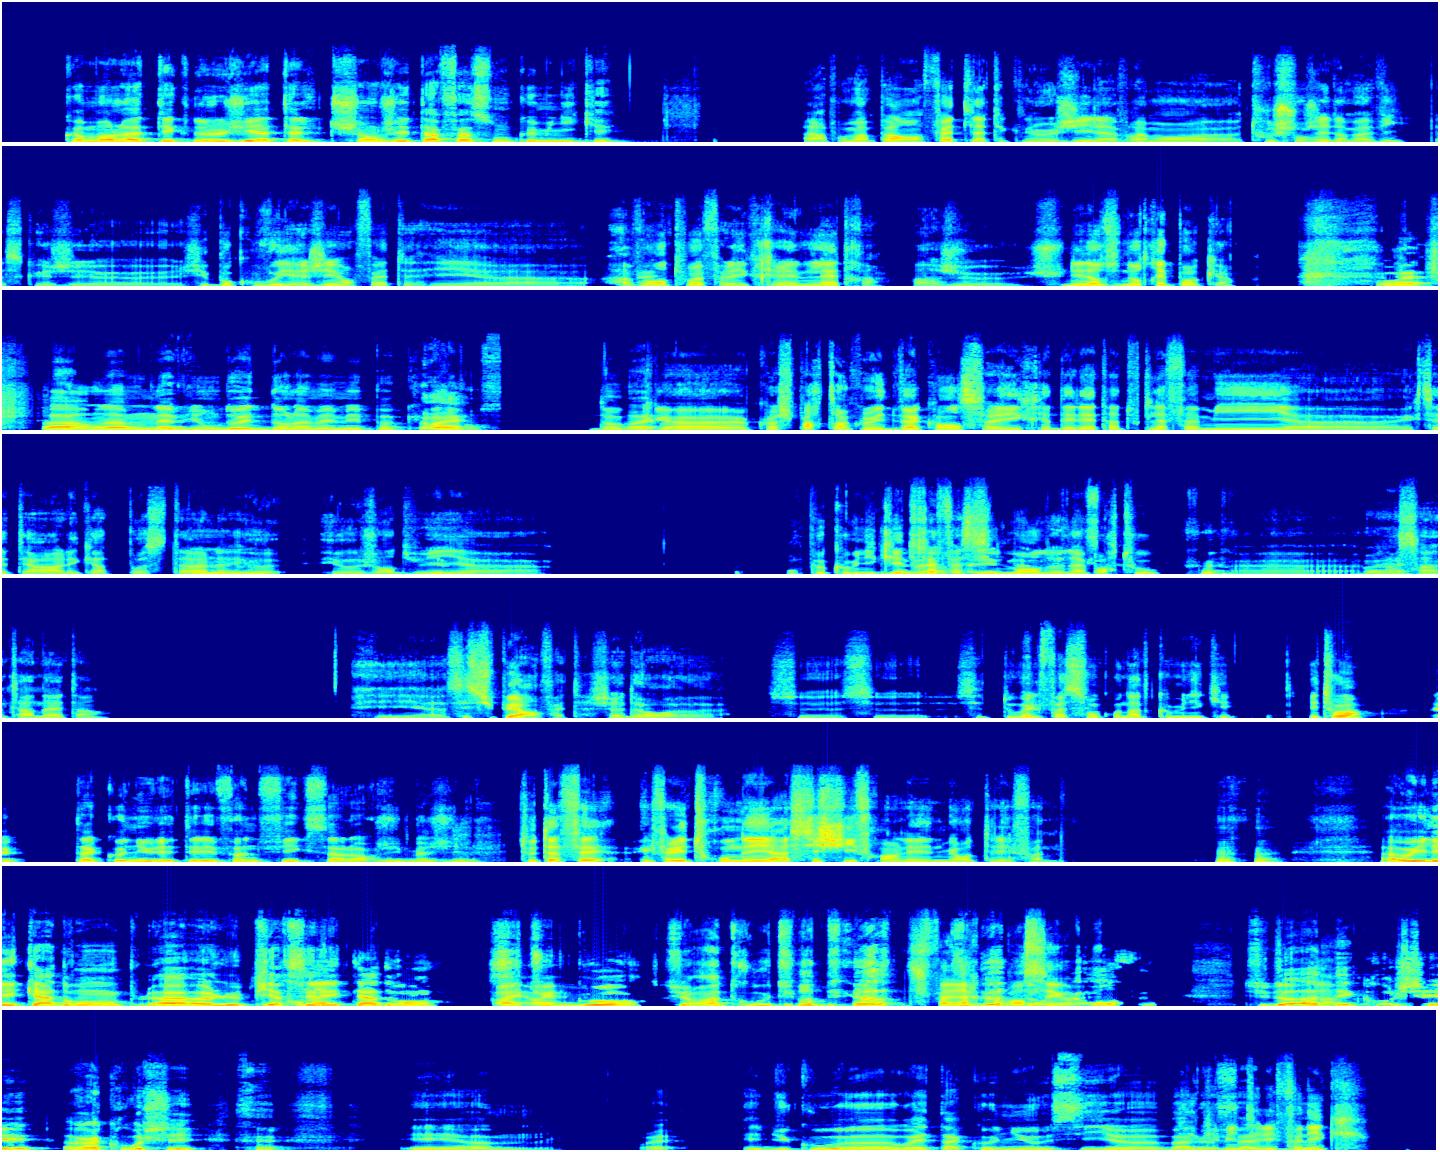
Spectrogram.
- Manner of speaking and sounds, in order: chuckle; other background noise; tapping; chuckle; chuckle; chuckle; laughing while speaking: "tu redéma tu dois tout recommencer, tu dois décrocher, raccrocher"
- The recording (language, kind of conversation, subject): French, unstructured, Comment la technologie a-t-elle changé ta façon de communiquer ?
